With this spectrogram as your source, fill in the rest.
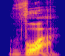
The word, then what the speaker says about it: voyage: The oa sound at the beginning of voyage is the same as in toilette and croissant. Voi. That's right. Voi, bon voyage.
